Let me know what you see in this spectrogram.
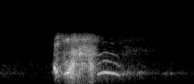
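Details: Sneeze attack: a single sharp, high-pitched sneeze with a short squeaky vocal tail, then quiet.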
